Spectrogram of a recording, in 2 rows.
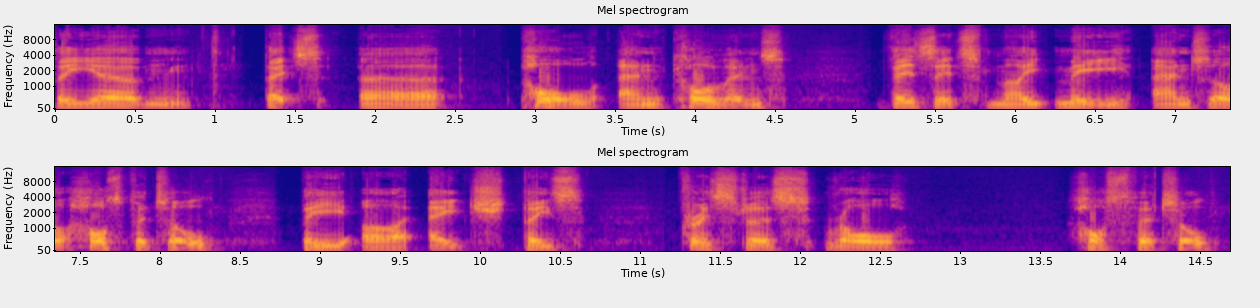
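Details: Adult man left with aphasia after a stroke in October 2019, with audible word-finding difficulty and garbled words: aphasia.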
